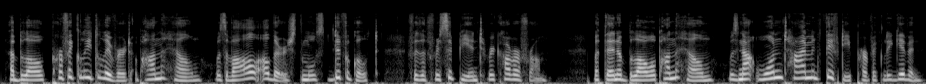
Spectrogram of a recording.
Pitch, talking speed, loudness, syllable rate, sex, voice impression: 225 Hz, 225 wpm, -19 LUFS, 6.8 syllables/s, female, feminine, adult-like, tensed, powerful, clear, fluent, slightly raspy, intellectual, friendly, slightly reassuring, elegant, lively, slightly sharp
